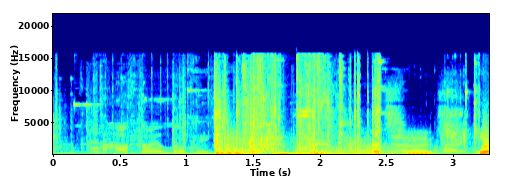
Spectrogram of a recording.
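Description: A sniper rifle fires a loud shot.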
